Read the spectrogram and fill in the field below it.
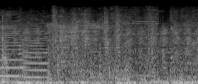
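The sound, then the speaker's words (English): A diesel train rumbles along the rails with steady, loud low-end roar and clatter; a brief horn blast sounds at the very start before the rolling noise carries on. “It's a diesel train.”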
